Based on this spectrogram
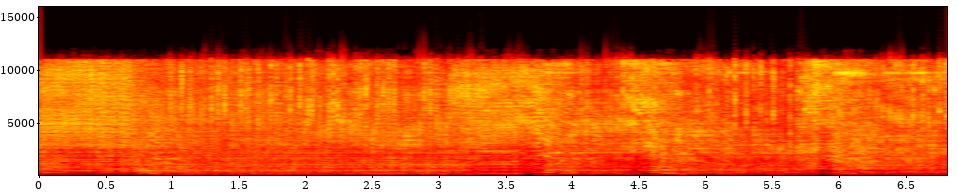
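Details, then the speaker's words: Jet boat two-stroke motor without silencer, impeller swapped for another: loud raspy engine rises and falls in bursts but never climbs to a clean high scream; won't come on the pipe, slower, owner suspects carburettor needs tuning. "It doesn't go as fast. I could It's the the carburetor needs a little bit of a tweak. I can hear that."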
